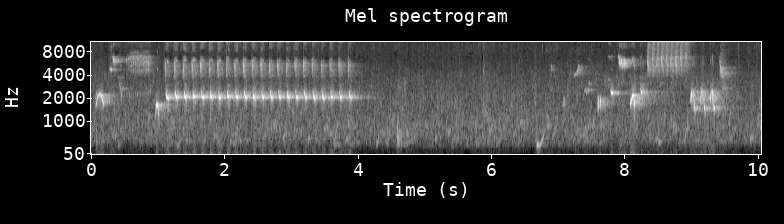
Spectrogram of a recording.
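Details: White-rumped shama singing in a training recording with nature sounds and running water; a long, steady rattle of ringing notes for about three seconds, a quieter pause, then varied whistled and chattering phrases.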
